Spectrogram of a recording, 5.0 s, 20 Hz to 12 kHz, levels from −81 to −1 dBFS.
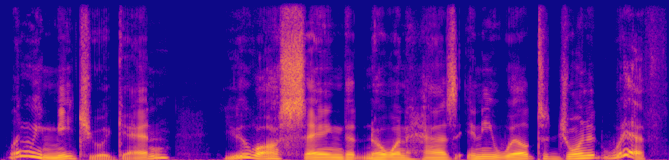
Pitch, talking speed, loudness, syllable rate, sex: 145 Hz, 215 wpm, -17 LUFS, 4.9 syllables/s, male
